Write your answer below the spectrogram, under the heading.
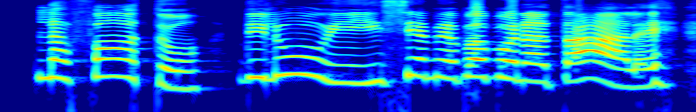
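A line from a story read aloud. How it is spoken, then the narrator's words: Boy's exclamation. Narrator (Italian): il ragazzo esclamò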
